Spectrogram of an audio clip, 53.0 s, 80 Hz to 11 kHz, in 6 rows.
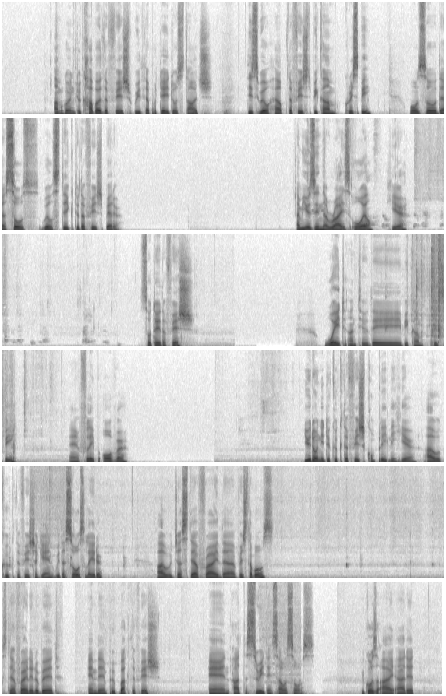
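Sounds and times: fish sizzling in hot oil: 0:17.0 - 0:19.1, 0:26.0 - 0:27.8, 0:30.8 - 0:32.6, 0:35.9 - 0:48.6, 0:50.9 - 0:51.5.

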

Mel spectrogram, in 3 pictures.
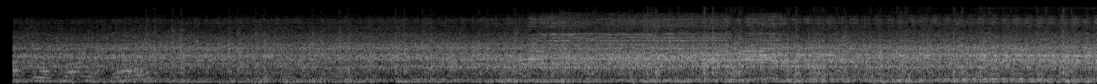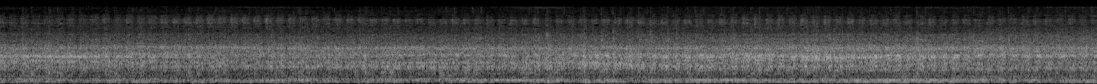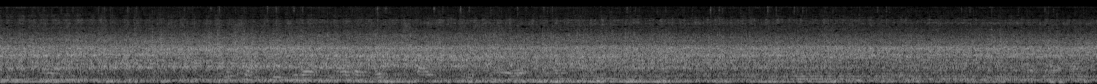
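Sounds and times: model train hum: 0:00.2 - 0:32.9
wheels on rails: 0:00.2 - 0:32.9.

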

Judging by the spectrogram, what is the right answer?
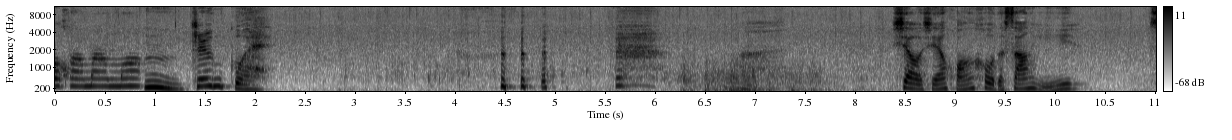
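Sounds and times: steady rain: 0:00.0 - 0:11.0
thunder rolling: 0:00.0 - 0:11.0.

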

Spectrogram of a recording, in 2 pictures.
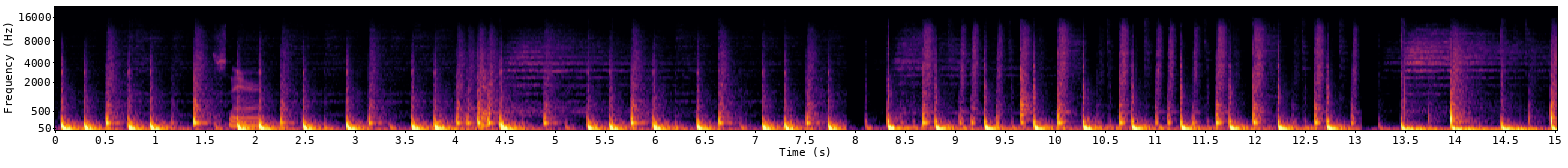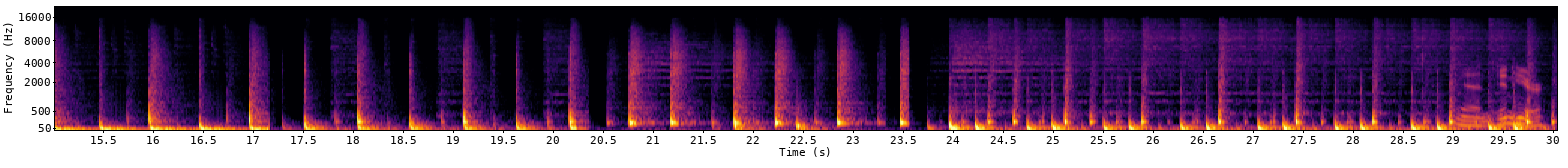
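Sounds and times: drum kit playing grooves: 0:00.0 - 0:30.0.

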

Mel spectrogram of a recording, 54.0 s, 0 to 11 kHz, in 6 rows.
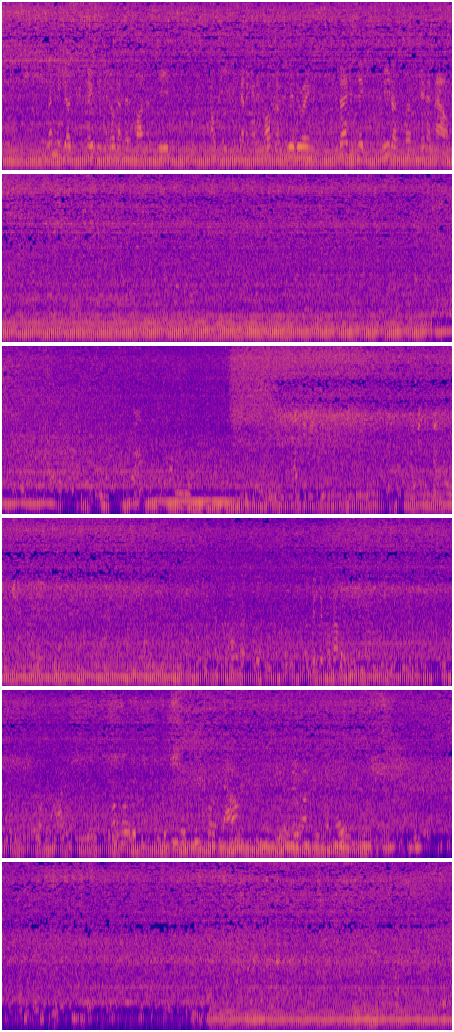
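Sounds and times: engine-driven equipment humming: 0:00.0 - 0:54.0.

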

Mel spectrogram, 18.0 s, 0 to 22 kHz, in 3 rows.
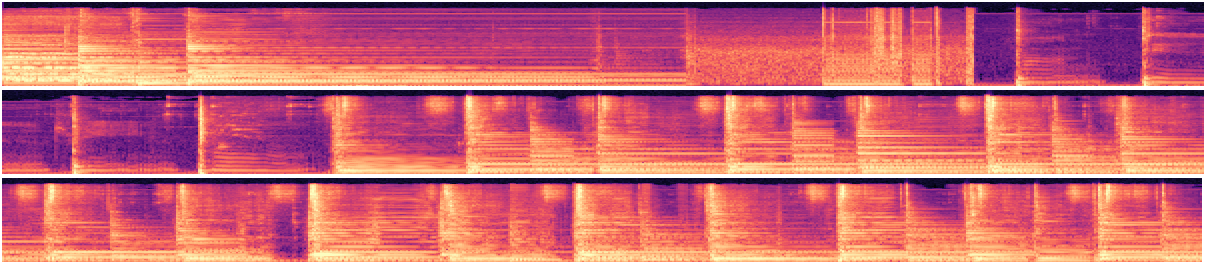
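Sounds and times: acoustic guitar chord ringing: 0:00.0 - 0:03.4
guitar notes picked softly: 0:00.0 - 0:03.4, 0:06.4 - 0:18.0
rhythmic guitar strumming: 0:00.0 - 0:03.4, 0:05.8 - 0:18.0.

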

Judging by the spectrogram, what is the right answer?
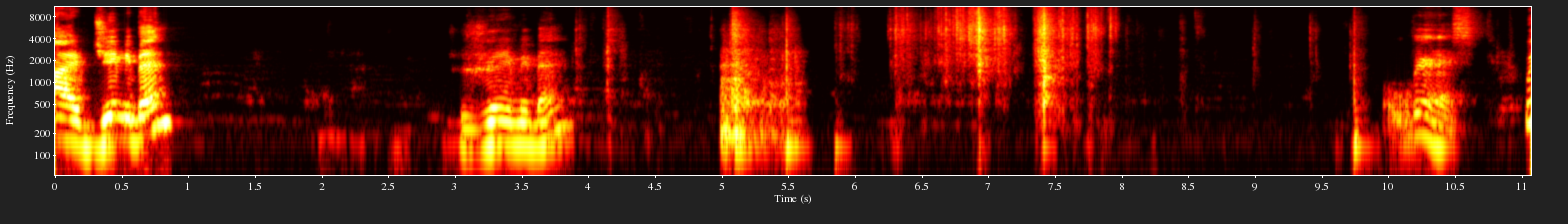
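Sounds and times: wrapper ripping and crinkling: 0:05.9 - 0:08.6.

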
